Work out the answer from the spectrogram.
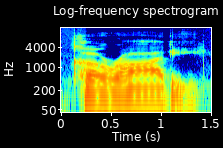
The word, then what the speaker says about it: karate: We have the R, ra, kara. This is the open ah sound, the short ah, like stop and hot, kara. The T is pronounced with a D, so we say kara-D, making the long E sound like green beans, karate, karate.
